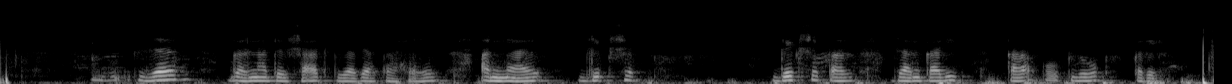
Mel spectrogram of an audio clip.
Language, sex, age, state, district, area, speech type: Hindi, female, 60+, Uttar Pradesh, Hardoi, rural, read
